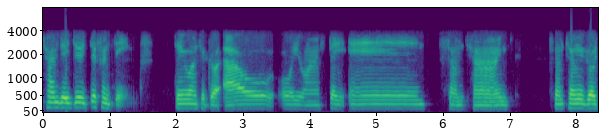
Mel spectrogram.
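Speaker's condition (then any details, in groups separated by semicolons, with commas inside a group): Down syndrome; lives independently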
